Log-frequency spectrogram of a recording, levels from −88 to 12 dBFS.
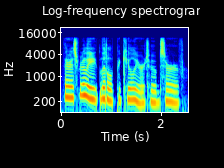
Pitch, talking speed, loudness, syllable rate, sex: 220 Hz, 165 wpm, -16 LUFS, 6.0 syllables/s, female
